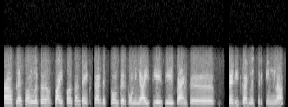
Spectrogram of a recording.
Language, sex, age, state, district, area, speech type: Tamil, female, 30-45, Tamil Nadu, Chennai, urban, conversation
